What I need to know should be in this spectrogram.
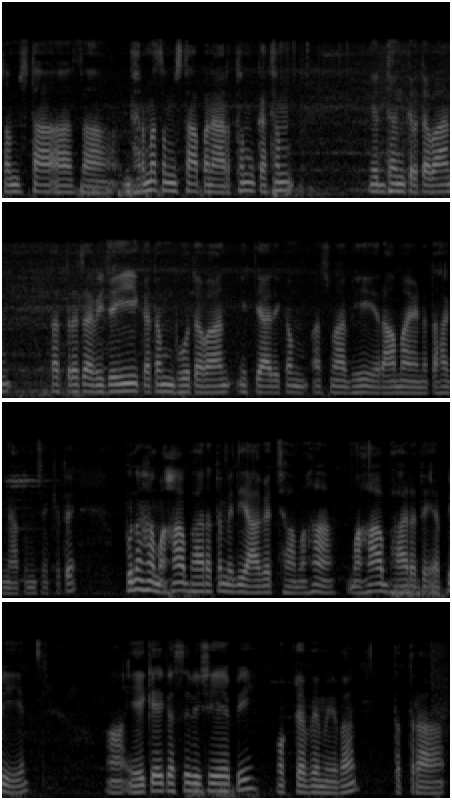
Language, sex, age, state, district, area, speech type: Sanskrit, male, 18-30, Karnataka, Mandya, rural, spontaneous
